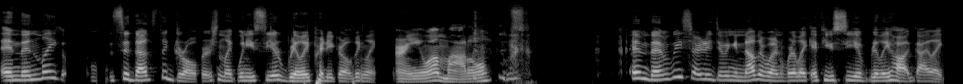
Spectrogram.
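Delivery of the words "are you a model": dry, low, flat deadpan delivery. Showing the line said on seeing a really pretty girl, in deadpan. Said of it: "we'll do this in this like really like deadpan voice".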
